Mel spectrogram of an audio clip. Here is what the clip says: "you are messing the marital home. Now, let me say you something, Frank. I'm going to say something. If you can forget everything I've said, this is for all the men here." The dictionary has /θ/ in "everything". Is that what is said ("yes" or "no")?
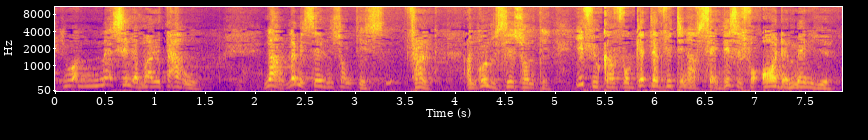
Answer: no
